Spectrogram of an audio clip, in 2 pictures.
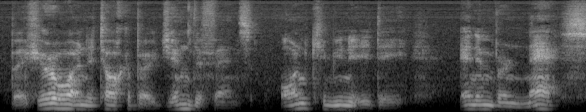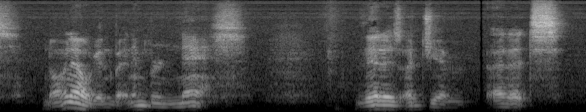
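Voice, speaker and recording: A man talks in a Scottish accent. His pace is fairly slow. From Scotland. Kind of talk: casual gaming commentary.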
